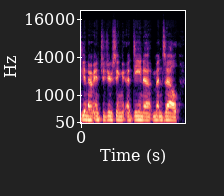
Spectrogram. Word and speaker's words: Idina Menzel: said you know introducing idina menzel pronounced exactly as it is spelt which is a jibe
